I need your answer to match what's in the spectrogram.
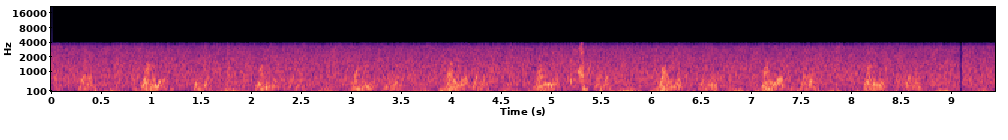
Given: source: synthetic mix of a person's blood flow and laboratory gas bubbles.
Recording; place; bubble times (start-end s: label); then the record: Doppler ultrasound of blood flow; precordium
5.16-5.44 s: bubbles
From the record:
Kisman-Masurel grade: 112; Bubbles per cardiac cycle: 1 to 2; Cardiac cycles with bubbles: 1 to 10%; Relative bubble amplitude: moderate (0.250 to 0.450); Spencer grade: 1 (occasional bubble signal discernible with the cardiac motion signal, with majority of cardiac periods free of bubbles); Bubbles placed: only in the low amplitude regions of the cardiac cycle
